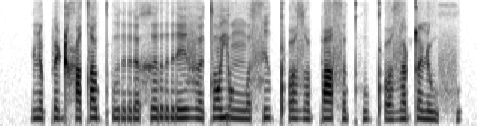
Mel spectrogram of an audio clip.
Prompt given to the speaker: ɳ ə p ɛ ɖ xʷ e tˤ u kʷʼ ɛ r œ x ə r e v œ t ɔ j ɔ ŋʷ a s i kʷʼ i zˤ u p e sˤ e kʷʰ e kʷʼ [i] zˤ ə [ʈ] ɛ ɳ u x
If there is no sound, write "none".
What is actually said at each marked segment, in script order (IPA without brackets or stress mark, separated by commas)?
e, ʈ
